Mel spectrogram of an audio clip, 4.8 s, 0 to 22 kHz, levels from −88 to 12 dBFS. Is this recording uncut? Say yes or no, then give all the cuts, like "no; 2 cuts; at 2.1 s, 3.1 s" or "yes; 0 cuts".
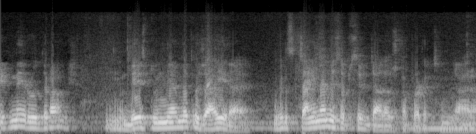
yes; 0 cuts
